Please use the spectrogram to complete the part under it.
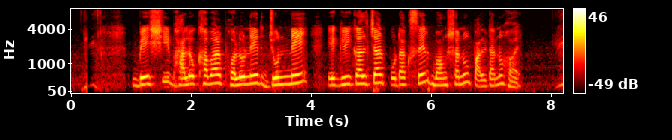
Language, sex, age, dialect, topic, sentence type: Bengali, female, 51-55, Standard Colloquial, agriculture, statement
